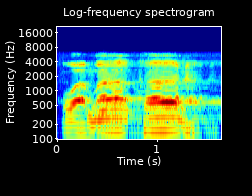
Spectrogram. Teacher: Wama di sini ada mad tabi'i, panjangnya 2 harakat. Wama kana, wama dan ka sama, ini mad tabi'i.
